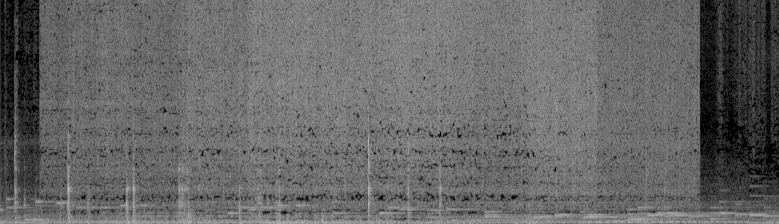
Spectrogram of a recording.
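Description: Minced garlic and then sliced onion sizzling in oil in a nonstick frying pan, stirred with a wooden spatula that clicks against the pan now and then. The sizzle stops shortly before the end.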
